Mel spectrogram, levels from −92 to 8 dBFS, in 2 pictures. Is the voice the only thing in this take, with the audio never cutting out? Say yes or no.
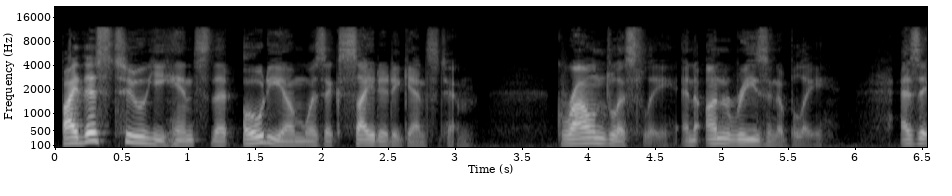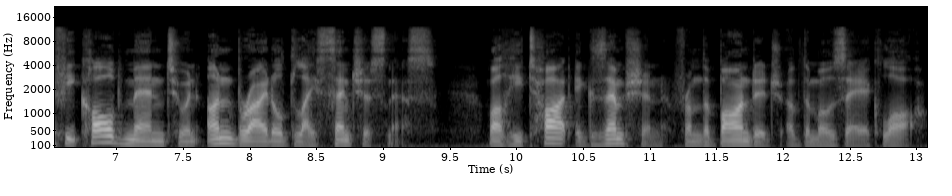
yes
